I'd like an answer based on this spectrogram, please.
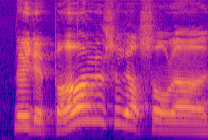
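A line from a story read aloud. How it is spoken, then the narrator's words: Kindly fatherly tone. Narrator (French): dit le médecin d'un ton paterne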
